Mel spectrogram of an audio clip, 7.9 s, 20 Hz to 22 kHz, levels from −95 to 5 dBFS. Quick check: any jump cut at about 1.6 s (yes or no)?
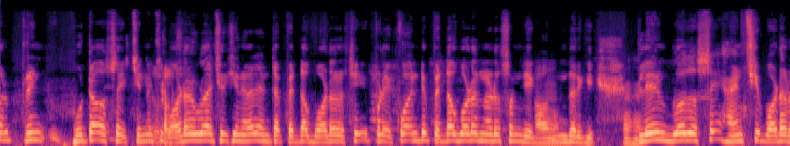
yes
